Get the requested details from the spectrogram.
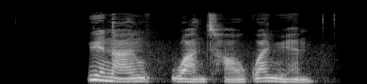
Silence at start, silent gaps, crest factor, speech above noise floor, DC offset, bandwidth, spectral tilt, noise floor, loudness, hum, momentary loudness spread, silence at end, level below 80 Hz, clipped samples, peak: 0.9 s; none; 18 dB; 69 dB; under 0.1%; 12 kHz; -5 dB/octave; -86 dBFS; -18 LUFS; none; 7 LU; 0.55 s; -58 dBFS; under 0.1%; -2 dBFS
